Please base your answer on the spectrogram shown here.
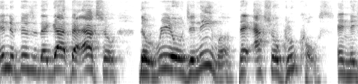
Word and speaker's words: Gymnema: Geneva, G-Y, Neva, Gym, like G-Y-M, Gym, Nema, G-Y-M-N-E-M-A, Gymnema, okay?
